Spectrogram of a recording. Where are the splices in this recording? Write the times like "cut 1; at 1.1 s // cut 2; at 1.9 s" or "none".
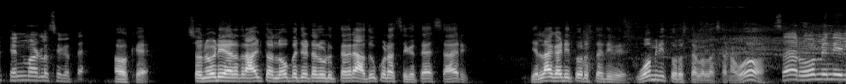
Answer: none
